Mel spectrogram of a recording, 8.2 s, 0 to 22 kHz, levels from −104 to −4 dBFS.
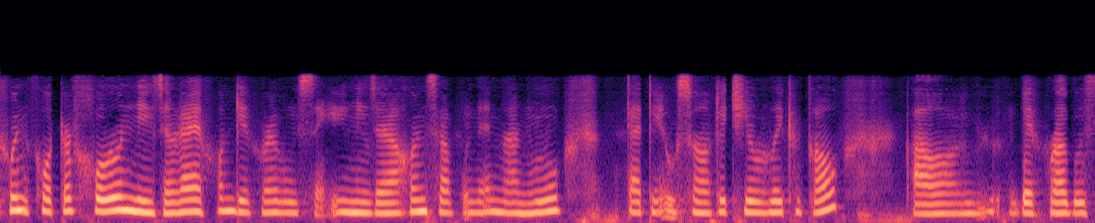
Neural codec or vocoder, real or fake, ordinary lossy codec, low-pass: codec, 16 kHz, 0.5 kbps, FreqCodec, larger model; fake; none; 5.4 kHz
